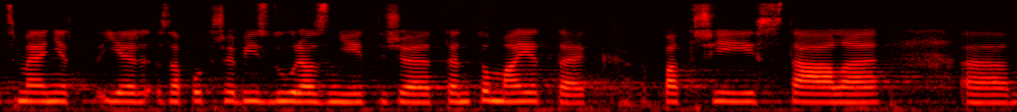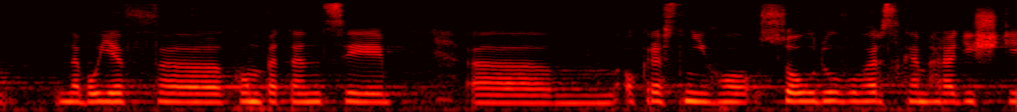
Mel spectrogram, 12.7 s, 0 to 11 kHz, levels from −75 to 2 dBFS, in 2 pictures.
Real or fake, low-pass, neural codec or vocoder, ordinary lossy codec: real; 9.9 kHz; none; Opus, 64 kbps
